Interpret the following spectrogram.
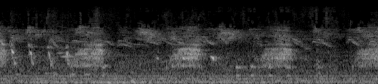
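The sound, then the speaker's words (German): Several very young hens cluck and chirp in short, overlapping bursts against a steady low hum of outdoor background noise. “Das sind sehr junge Hennen.”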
